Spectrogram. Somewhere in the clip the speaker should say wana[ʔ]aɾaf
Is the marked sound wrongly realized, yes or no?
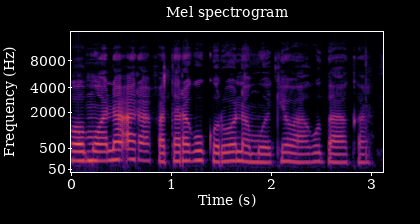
no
